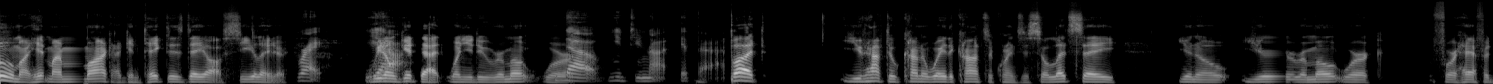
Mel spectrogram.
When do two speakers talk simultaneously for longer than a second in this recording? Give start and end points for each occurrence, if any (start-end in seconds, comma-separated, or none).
none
